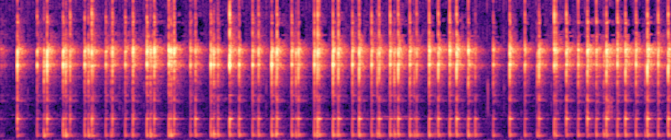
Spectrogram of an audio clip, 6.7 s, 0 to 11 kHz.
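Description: Long acrylic nails tap and scratch the side of a small red Coca-Cola aluminum can held in both hands, its contents not visible. A quick, steady run of 41 short, dry metallic taps rings briefly around 370 Hz with a bright, glassy edge, with faint scratching between them.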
